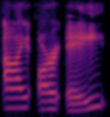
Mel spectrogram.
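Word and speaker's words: Eira: How does the audio book call era because it's e i r a the baba yaga. Yeah. Yeah. Isn't it? Yeah. No, that's how they say it. Ira.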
